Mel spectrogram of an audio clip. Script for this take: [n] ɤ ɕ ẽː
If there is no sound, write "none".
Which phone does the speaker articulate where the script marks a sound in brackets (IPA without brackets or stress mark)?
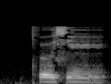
t̪ʰ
